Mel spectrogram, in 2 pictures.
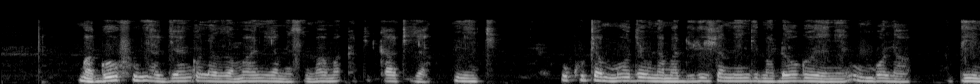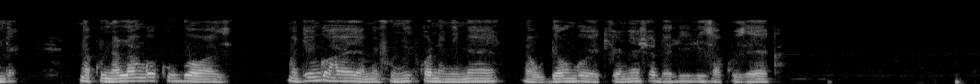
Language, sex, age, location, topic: Swahili, male, 36-49, Mombasa, government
